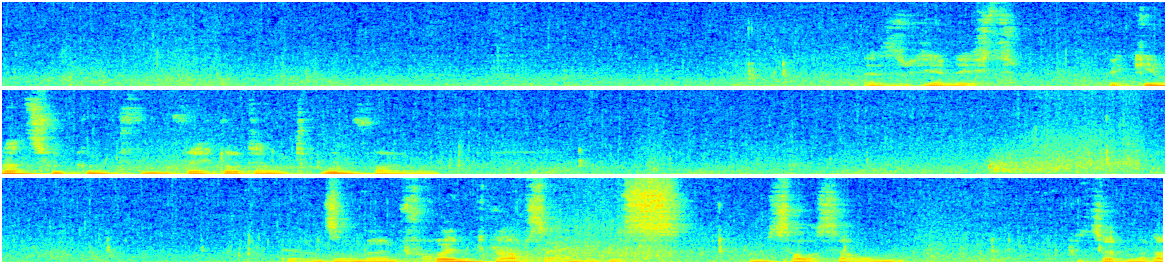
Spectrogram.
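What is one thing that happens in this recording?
Water splashes steadily as a swimmer paddles through it.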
